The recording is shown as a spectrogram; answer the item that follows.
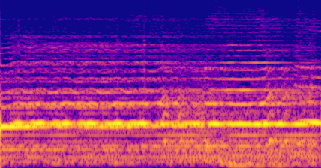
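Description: Opera music: one long, high note is held over instrumental accompaniment, stepping slightly higher near the end.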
